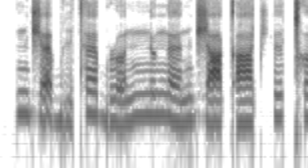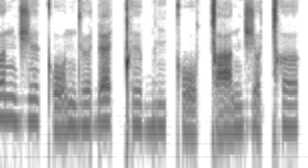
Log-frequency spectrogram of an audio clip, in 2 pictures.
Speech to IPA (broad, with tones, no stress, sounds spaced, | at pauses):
n d͡ʒ ɛ̰˦˨ b ḭ˨ tʰ ɛ˦ b ɹ ə̰˨ nː ʏ˦ ŋ ɛ˨ n d͡ʒ a̰˦ kʼ a˨ t͡ʃʼ ɪ˦ ǀʰ ə˦ n d͡ʒ ɪ˦˨ kʼ o̰˨ n d ʏ˨ ɗ ɛ̰˦ ǃʰ ɪ˨ b i˨ kʼ o̰˨ ǀ a̰˨ n d͡ʒ ə̰˦ ǀʰ ə˦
